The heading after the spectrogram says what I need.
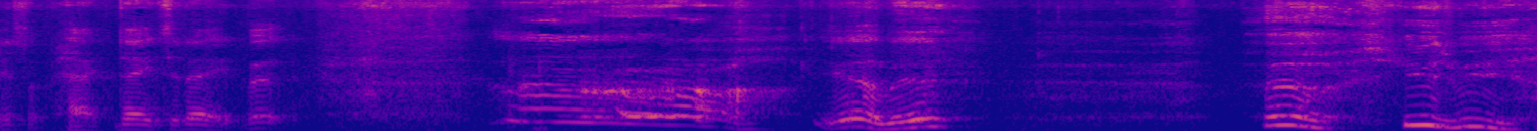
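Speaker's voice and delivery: words stretched by a yawn, very high, slow. Talking to viewers about a packed day, yawning while talking. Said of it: "I can't stop yawning for some reason".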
